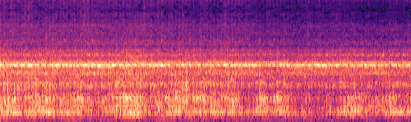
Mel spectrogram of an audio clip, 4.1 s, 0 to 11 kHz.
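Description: Thermomix TM6 running a cooking program, its blade stirring slowly in reverse at speed 0.5 while heating to 100 °C: a steady high whine over a rough, even lower noise.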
